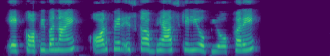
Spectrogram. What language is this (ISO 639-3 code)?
hin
